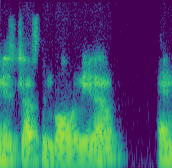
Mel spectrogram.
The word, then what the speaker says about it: Bolognino: Hi, my name is Justin Bolognino, and the G is silent.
